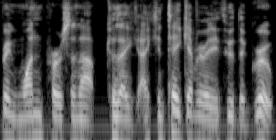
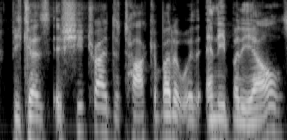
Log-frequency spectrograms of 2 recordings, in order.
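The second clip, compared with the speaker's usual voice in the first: ordinary delivery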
